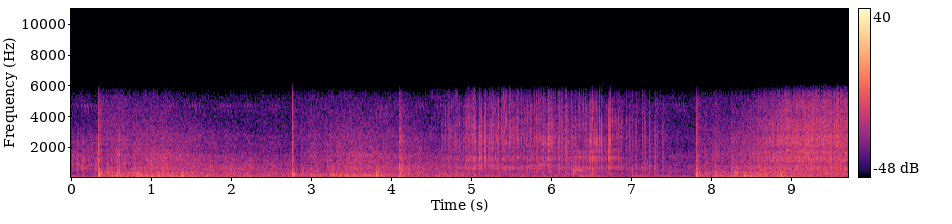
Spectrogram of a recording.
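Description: Aerial fireworks shells bursting, a handful of sharp booms a few seconds apart, with stretches of crackling noise between them.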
